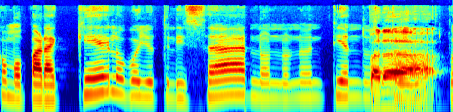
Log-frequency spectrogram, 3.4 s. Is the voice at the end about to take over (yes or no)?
no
